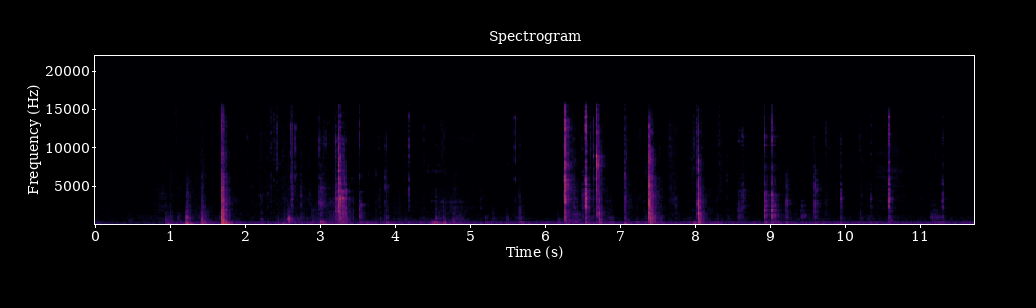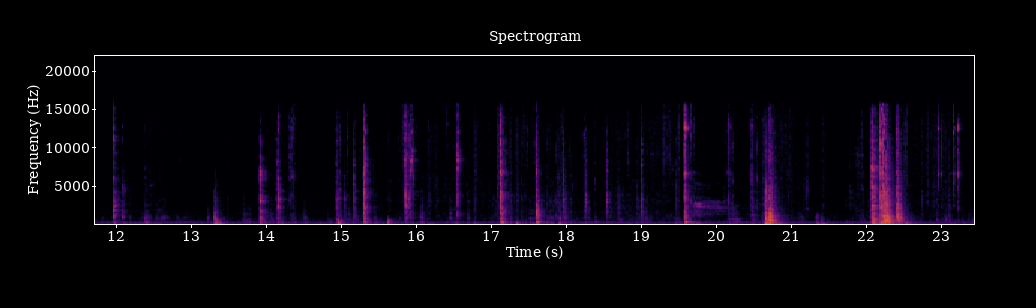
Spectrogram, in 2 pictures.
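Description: Metal tools click and clink against engine parts.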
